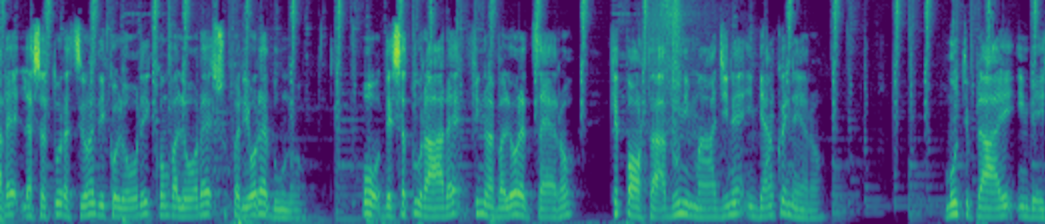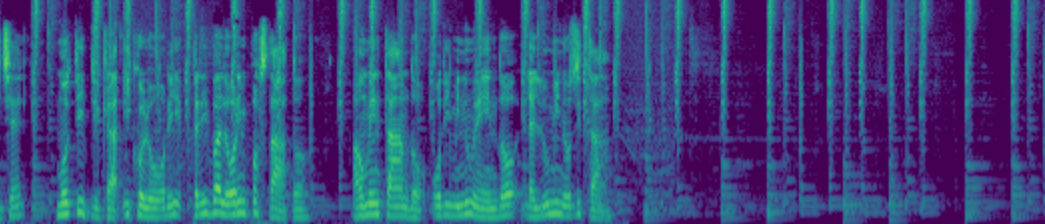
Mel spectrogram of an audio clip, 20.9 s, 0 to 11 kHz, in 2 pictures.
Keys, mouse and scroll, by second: 4.5-10.2 drag, 10.7-20.9 drag.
